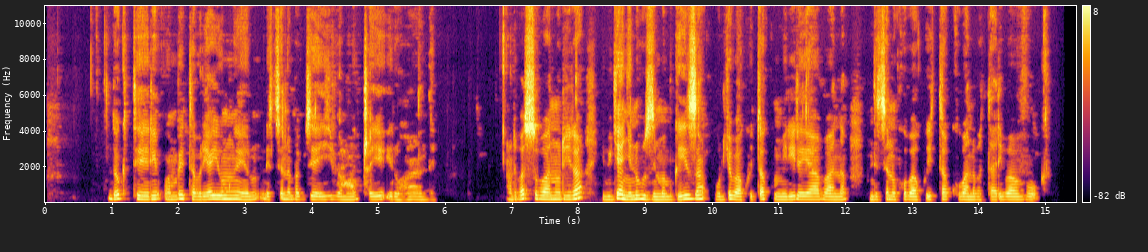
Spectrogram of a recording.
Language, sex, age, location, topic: Kinyarwanda, female, 18-24, Kigali, health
